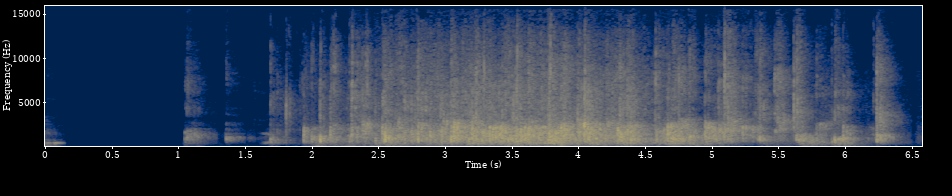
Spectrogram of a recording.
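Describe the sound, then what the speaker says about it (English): An audience at a member presentation on a preliminary pool replacement project claps for Larry, beginning with a few scattered claps and swelling into steady, fairly close applause that tapers off at the end. "I appreciate you clapping for Larry"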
